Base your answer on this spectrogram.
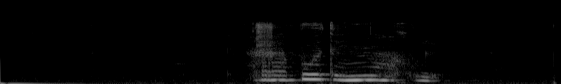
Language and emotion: Russian, angry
